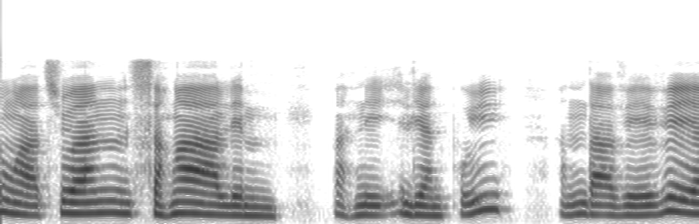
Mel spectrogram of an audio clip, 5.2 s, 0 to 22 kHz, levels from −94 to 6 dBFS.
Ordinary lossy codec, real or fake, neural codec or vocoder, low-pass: none; real; none; 7.2 kHz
